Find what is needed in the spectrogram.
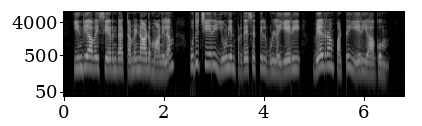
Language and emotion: Tamil, neutral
